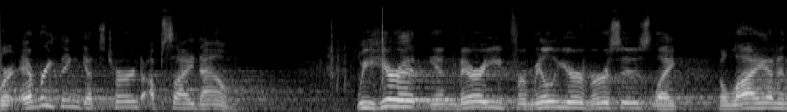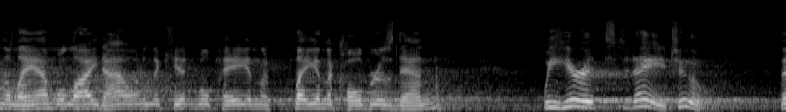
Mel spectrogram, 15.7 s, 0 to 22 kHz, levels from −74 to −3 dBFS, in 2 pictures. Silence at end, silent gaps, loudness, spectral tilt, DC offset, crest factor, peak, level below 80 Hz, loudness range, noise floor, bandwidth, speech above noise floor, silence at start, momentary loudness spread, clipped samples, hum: 0 s; none; -27 LUFS; -6.5 dB/octave; under 0.1%; 18 dB; -10 dBFS; -66 dBFS; 5 LU; -50 dBFS; 16 kHz; 24 dB; 0 s; 15 LU; under 0.1%; none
